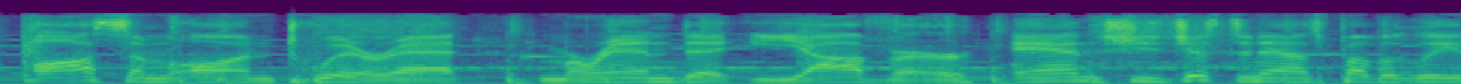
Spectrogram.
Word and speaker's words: Yaver: i'm very excited to have a doctor miranda yaver wait did i say your name wrong again no you said it correctly oh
